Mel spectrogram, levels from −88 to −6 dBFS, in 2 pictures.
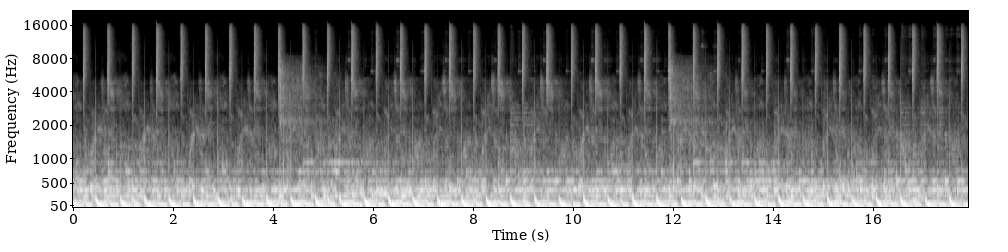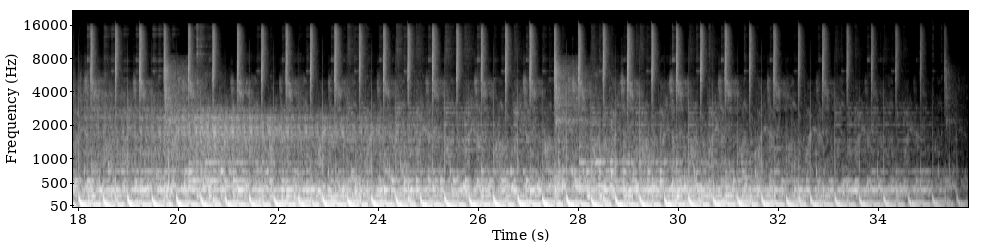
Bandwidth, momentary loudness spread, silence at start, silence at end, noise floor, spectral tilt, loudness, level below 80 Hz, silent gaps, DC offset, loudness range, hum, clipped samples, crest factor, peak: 16 kHz; 4 LU; 0 s; 0.15 s; -35 dBFS; -7.5 dB/octave; -14 LUFS; -16 dBFS; none; under 0.1%; 2 LU; none; under 0.1%; 12 dB; -2 dBFS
